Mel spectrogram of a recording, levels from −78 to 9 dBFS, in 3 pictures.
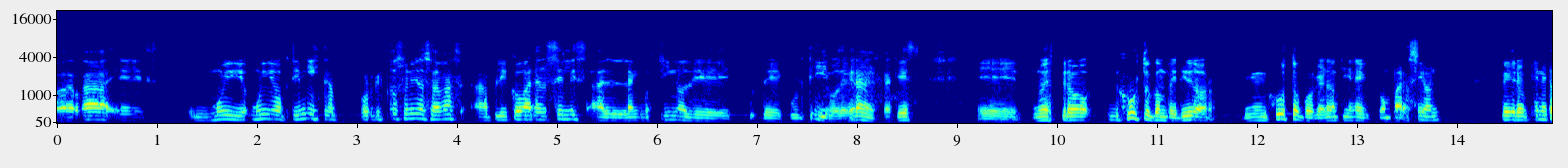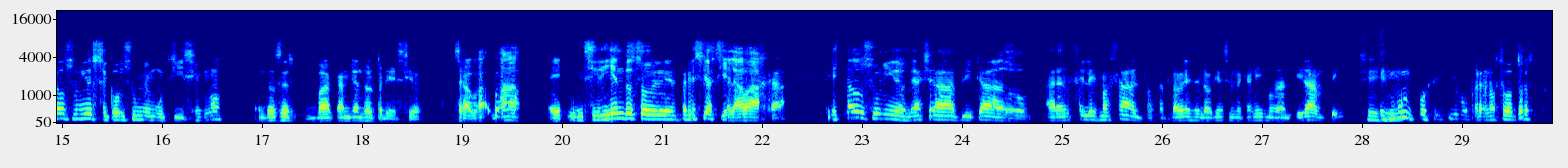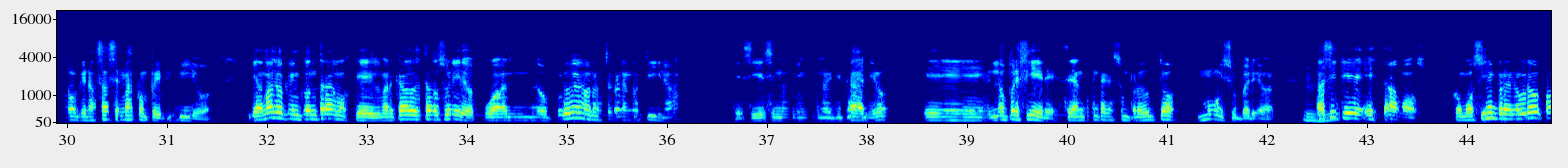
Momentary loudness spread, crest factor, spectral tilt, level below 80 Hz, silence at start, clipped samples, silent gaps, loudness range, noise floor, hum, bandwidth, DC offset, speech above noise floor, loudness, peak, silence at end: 15 LU; 20 dB; -5 dB/octave; -78 dBFS; 0 s; under 0.1%; none; 7 LU; -73 dBFS; none; 13.5 kHz; under 0.1%; 40 dB; -33 LUFS; -14 dBFS; 0 s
